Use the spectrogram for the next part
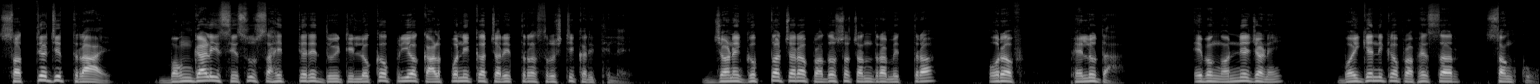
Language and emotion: Odia, neutral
